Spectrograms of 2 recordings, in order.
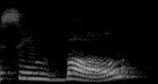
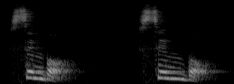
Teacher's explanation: the first syllable is stressed and the second syllable is reduced when we have a reduced vowel we don't pronounce it fully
